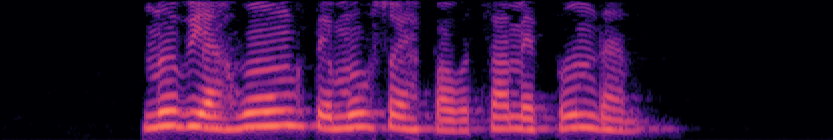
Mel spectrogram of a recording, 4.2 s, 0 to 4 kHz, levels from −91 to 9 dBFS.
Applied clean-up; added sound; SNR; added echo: none; none; none; none.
